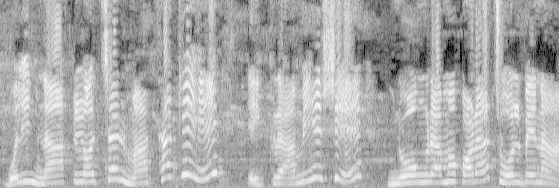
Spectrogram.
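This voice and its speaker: A woman's voice: high voice, animated, unhurried, faint music behind. A woman voicing a bossy, moralising village woman in a cartoon, with a haughty, scolding way of talking. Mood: angry scolding. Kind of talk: cartoon voice acting.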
